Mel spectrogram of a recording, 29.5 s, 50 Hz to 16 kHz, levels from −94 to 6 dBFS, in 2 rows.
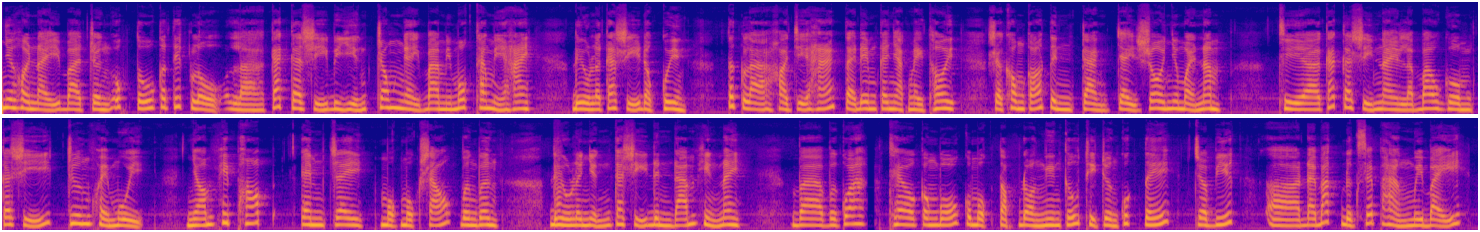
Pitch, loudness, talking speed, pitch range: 215 Hz, -15 LUFS, 205 wpm, 200-235 Hz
